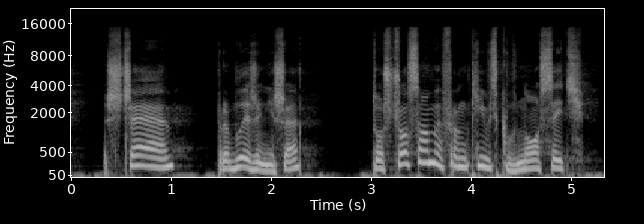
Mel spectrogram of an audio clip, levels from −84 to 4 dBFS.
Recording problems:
squashed, flat; heavily

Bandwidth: 14.5 kHz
